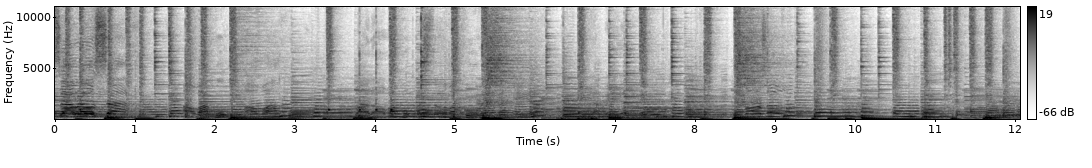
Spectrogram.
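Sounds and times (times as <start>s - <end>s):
bass line: 0.0s - 12.0s
percussion: 0.0s - 12.0s
trombone-led brass melody: 0.0s - 12.0s.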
